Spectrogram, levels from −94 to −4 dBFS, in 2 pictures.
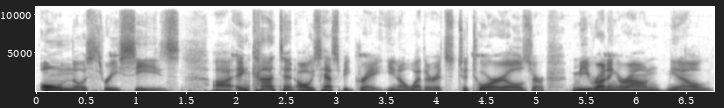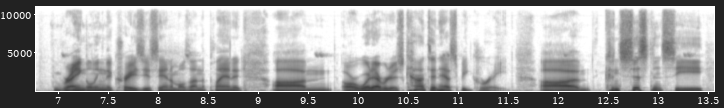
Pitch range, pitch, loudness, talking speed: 100-125 Hz, 115 Hz, -29 LUFS, 185 wpm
